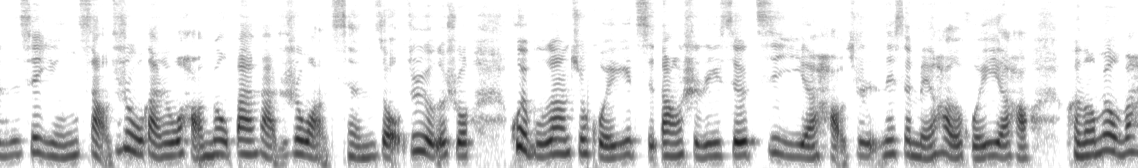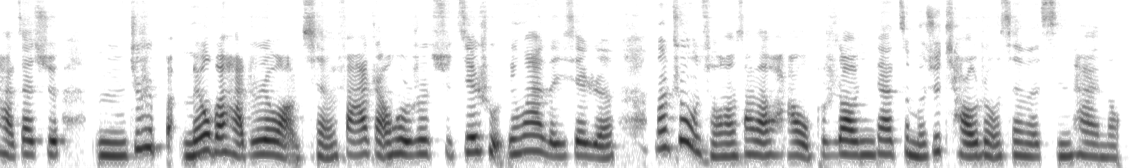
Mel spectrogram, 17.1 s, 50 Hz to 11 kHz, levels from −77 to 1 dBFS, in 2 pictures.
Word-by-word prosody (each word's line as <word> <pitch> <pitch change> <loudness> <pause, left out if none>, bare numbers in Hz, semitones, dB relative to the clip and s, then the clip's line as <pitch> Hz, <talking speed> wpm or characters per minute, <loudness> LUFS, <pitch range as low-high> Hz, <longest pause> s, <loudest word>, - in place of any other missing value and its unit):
一 230 - -8
些 270 +2 -3
影 215 0 -5
响， 230 - -2
就 295 - -11
是 330 - +2
我 255 -4 +3
感 195 - +1
觉 215 - -1
我 230 - +5
好 245 - 0
像 195 - -2
没 240 - 0
有 235 - +3
办 245 +1 +1
法 - - -2
就 - - -15
是 250 - 0
往 230 - +3
前 200 -1 -8
走。 - - +1
就 290 - -4
是 - - +2
有 460 - +6
的 435 - +3
时 445 - 0
候 440 - +3 0.3
会 365 -4 +6
不 210 0 -1
断 250 +2 +3
去 255 -1 -2
回 195 -6 +1
忆 230 +3 -3
起 230 -5 -7
当 220 +1 0
时 210 - -4
的 205 - -1
一 220 - -1
些 450 - +6
记 450 - -10
忆 - - -10
也 195 -2 +2
好， - - -3
就 - - -17
是 425 -2 -3
那 240 - -1
些 245 -1 -5
美 190 -4 -2
好 245 -4 +1
的 190 - +1
回 190 -1 -1
忆 - - -1
也 210 -3 +3
好， 185 -3 -2 0.2
可 220 - -3
能 230 +2 +2
没 300 - +1
有 285 - +4
办 270 +2 -2
法 225 -3 -1
再 240 +1 0
去 350 - +1 0.3
嗯， 220 -1 0
就 325 - -2
是 355 - +4
把 365 +2 -6
没 215 +2 +3
有 300 - +7
办 270 +1 +5
法 210 -3 +1
就 230 +2 -2
是 245 - +6
往 220 -4 +2
前 195 0 -5
发 240 +2 -1
展， 230 -3 0
或 250 - +3
者 230 - +6
说 245 +1 0
去 240 0 -16
接 275 +5 +2
触 400 +8 -2
另 250 - -2
外 290 0 +1
的 210 - +1
一 210 - -2
些 220 0 +2
人。 195 -1 -1 0.3
那 340 +1 0
这 475 - +2
种 315 - +2
情 210 - -7
况 210 +1 -1
下 245 +2 -2
的 225 -1 +3
话， 225 -1 -4
我 205 - +1
不 230 +3 -11
知 225 - -14
道 240 -1 +6
应 235 0 -2
该 240 -1 0
怎 240 +1 -6
么 205 -2 0
去 280 +6 -4
调 215 -6 +1
整 215 -3 -2
现 225 +1 -5
在 205 - -3
的 - - -5
心 210 0 -6
态 220 -3 -4
呢？ 195 -1 -8
230 Hz, 395 characters per minute, -21 LUFS, 215-255 Hz, 0.3 s, 有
